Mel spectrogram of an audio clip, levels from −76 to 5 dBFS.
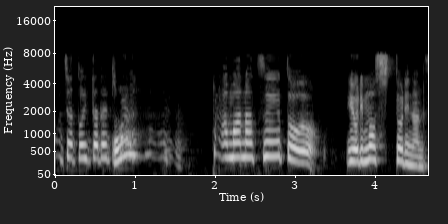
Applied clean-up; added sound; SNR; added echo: neural mask model DeepFilterNet 3.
